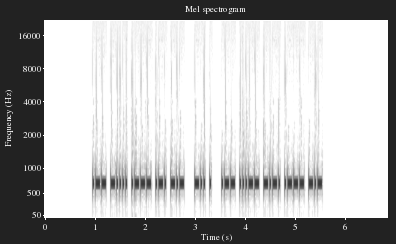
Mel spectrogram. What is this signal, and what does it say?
Morse code, heard as a keyed tone, about 40 wpm, 700 Hz. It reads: W6JRK DE W3CJK
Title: USA Callsign DE Callsign - 5 Characters - 40wpm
